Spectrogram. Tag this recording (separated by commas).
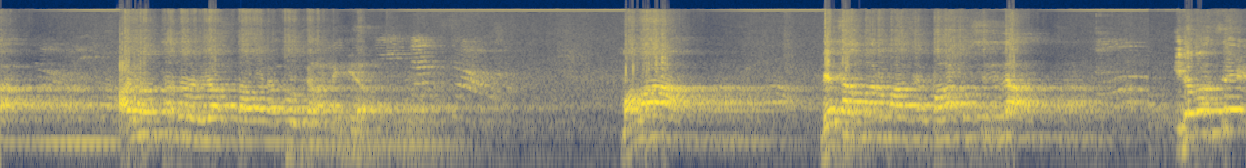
kid speaking, Male speech, Speech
